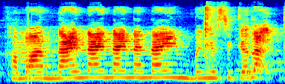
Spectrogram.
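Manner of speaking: ordinary delivery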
